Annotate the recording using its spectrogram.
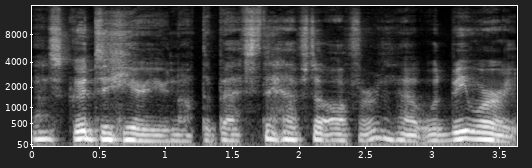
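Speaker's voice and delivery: with a sigh. The dwarven fellow behind answers the group, sighing. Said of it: "gives out a sigh".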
